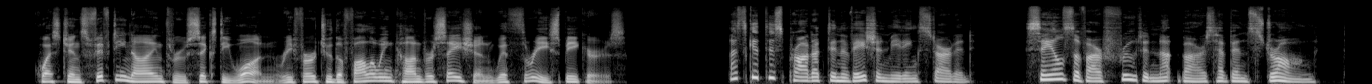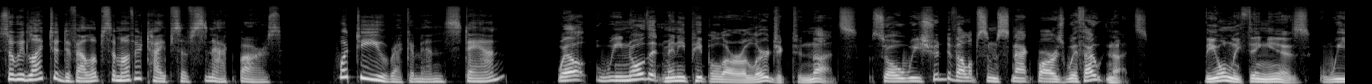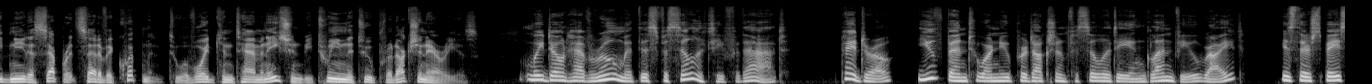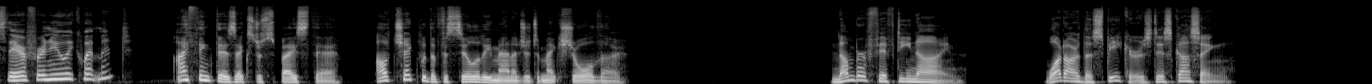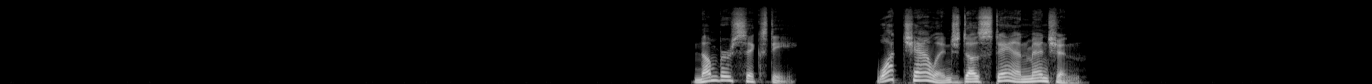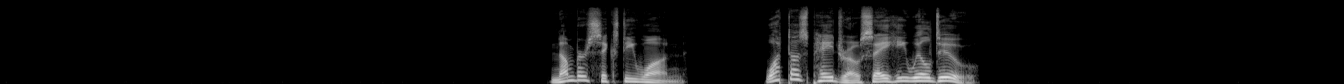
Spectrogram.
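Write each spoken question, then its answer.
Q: What are the speakers discussing?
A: Developing new snack bars

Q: What challenge does Stan mention?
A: They need separate equipment and lack space

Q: What does Pedro say he will do?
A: Check with the facility manager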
